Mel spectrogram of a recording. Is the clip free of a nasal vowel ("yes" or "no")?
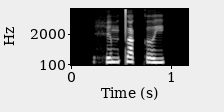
yes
